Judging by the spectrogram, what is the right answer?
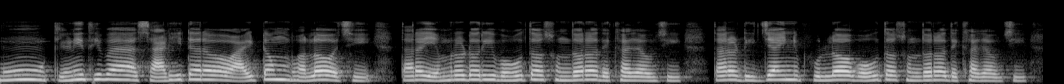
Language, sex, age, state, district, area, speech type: Odia, female, 45-60, Odisha, Jajpur, rural, spontaneous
